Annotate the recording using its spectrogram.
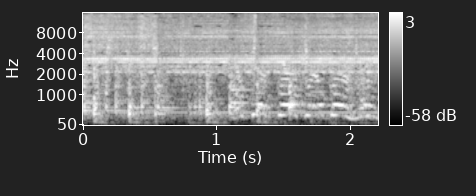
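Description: Live Punjabi folk percussion: the fast wooden clacking of a sapp clapper and the metal jingles of a chimta, dense and rapid, over a pitched folk melody. A thin high tone is held throughout.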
